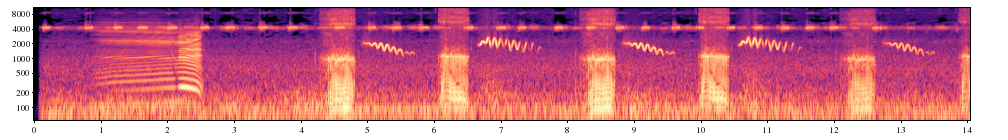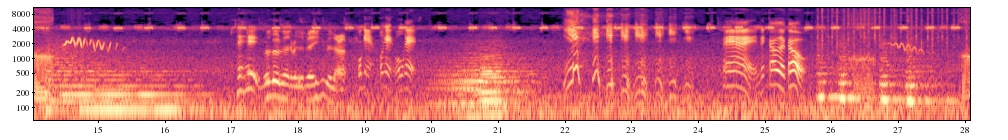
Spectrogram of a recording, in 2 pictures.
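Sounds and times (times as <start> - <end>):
cricket chirping: 0.1 - 28.0
falling warbling whistle: 14.3 - 16.8.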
